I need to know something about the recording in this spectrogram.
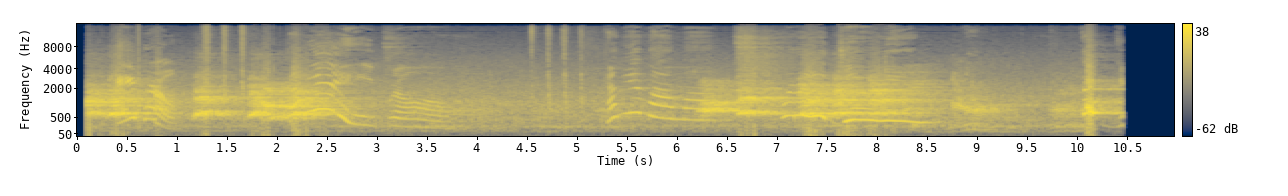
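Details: Dogs at a lot on 18 August 2014: a loud mix of yips, whines and sliding, howl-like cries falling in pitch, several voices overlapping, with people talking in the background.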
